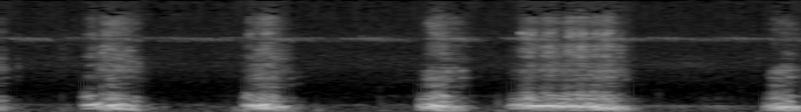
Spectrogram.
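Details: Lions roaring at night around a lodge: deep, throaty roaring grunts, each lasting about half a second.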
